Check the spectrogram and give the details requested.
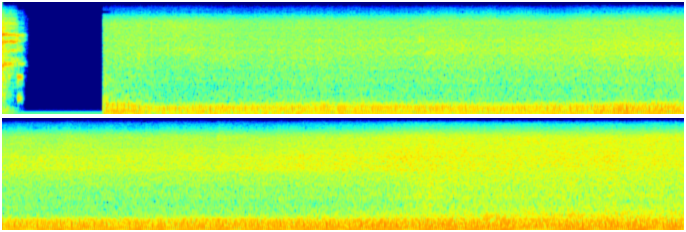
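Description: Jeep Grand Cherokee ZJ's engine running at a steady idle, a low even hum that starts about a second in.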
